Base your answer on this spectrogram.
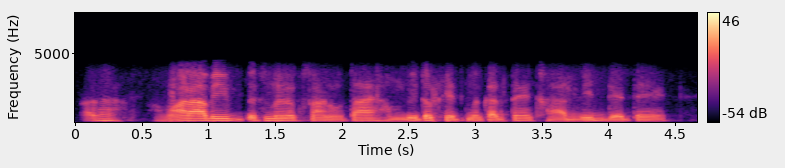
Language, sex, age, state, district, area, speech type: Hindi, male, 45-60, Rajasthan, Karauli, rural, conversation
